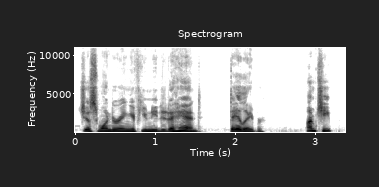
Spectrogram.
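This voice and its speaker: A man's voice: fairly high pitch, big pitch swings, normal speed, a little mellow, no room sound, pitched above the performer's own voice. A man playing a wary drifter who bluffs in a casual, coaxing way, in an audio horror story. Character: wary male drifter bluffing, eager for answers.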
